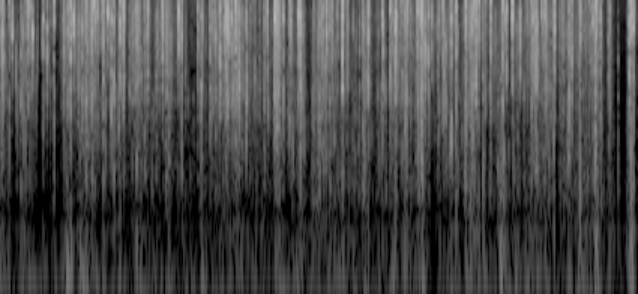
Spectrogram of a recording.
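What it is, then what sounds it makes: Clear plastic wrapper being crinkled. A folded clear plastic wrapper is held close to the microphones and squeezed and crinkled with the fingertips. It makes a dense, continuous run of sharp, bright crackles and pops with almost no low end. Each snap dies away instantly.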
